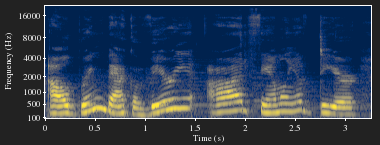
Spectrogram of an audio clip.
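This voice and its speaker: Female storybook reader, slightly high and mellow, playful delivery of rhyming verse, faint music. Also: expressive, measured pace. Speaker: teacher reading a picture book aloud.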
